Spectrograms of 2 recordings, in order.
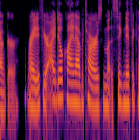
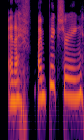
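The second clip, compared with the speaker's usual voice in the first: voice breaking and cracking mid-phrase; 4 semitones higher than usual. Giving advice on tone and language, voice cracking. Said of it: "sorry, my voice just cracked".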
